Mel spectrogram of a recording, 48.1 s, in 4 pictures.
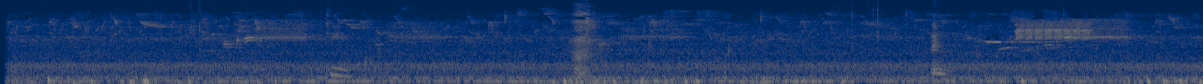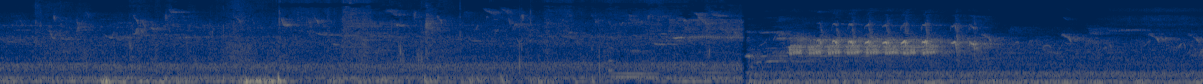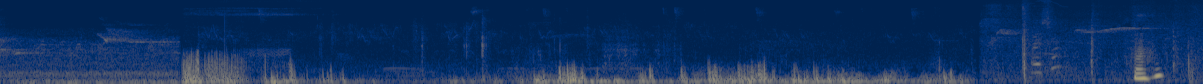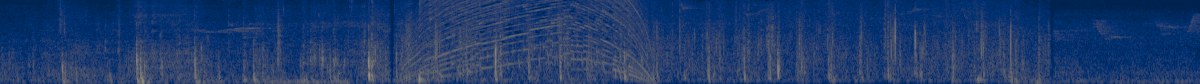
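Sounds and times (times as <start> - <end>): wild birds singing and calling: 0.1 - 27.0, 37.4 - 48.0.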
